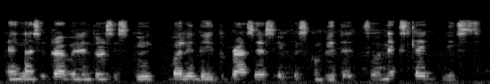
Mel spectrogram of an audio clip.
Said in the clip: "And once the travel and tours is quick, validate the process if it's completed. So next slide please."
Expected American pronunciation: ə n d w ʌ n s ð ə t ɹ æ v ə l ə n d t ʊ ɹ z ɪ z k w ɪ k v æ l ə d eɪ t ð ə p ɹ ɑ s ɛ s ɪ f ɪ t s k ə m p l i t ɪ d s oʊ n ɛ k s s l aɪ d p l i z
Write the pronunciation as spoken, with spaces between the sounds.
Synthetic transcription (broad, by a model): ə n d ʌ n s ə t ɹ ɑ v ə l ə n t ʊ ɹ s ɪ s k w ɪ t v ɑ l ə d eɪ t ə p ɹ ɑ s ɛ s ɪ f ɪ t s k ə m p l i t ɪ d s oʊ n ɛ k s s l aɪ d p l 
